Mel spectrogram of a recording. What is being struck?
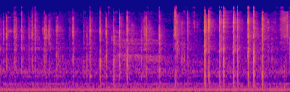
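Small plastic bottle with flip cap.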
